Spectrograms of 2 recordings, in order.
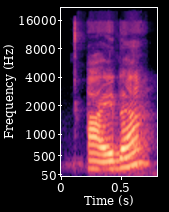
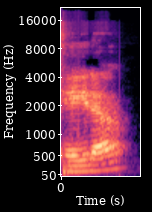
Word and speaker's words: Aida: Aida, you said it right. Aida, yep. See, because a lot of people say Ada. No, that's not correct.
